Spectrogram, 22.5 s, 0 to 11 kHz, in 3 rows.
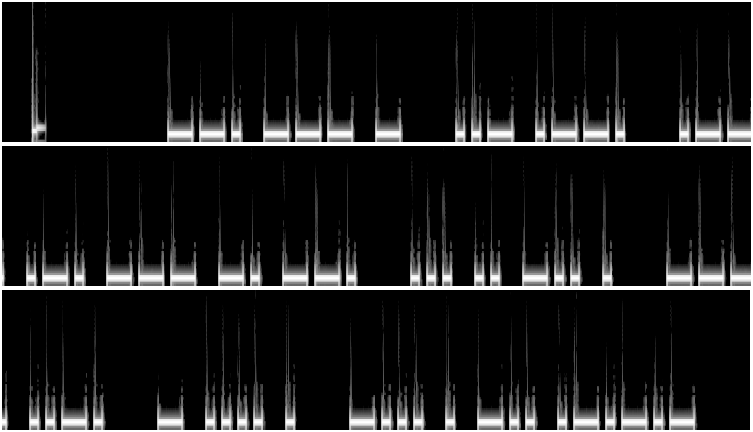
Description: Morse code, heard as a keyed tone, about 15 wpm, 700 Hz. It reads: GOT UP WRONG SIDE OF THE BED.
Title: Sentences from Top 900 Words 15wpm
